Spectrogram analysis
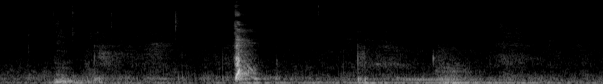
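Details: Dog hiccups: a sharp, abrupt catch sound in a quiet room, with a few softer gulping sounds around it.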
